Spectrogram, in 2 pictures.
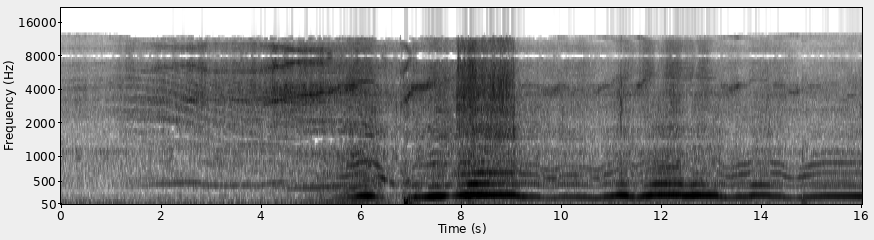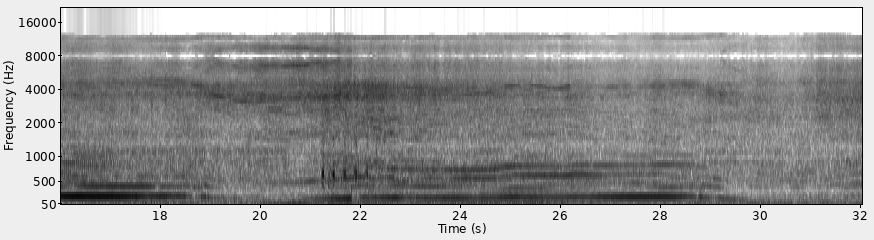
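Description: Radio-controlled Pitts biplane model's engine heard in flight, its drone rising and falling in pitch as it manoeuvres, dropping away briefly about two-thirds in before coming back steadier. A short loud rush of noise about eight seconds in.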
